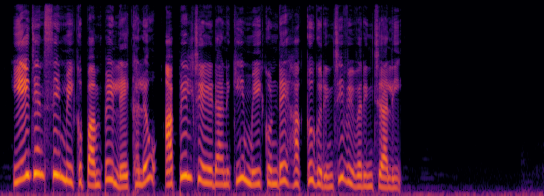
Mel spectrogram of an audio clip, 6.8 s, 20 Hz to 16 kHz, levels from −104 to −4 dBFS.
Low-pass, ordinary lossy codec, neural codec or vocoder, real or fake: 14.4 kHz; none; none; real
